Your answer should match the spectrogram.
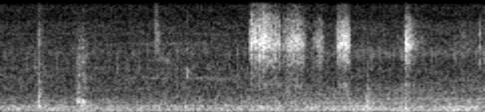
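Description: Handling noise from the handheld camera: a few light clicks, then short scratchy rubbing as fingers take hold of it, over a faint steady hum.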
